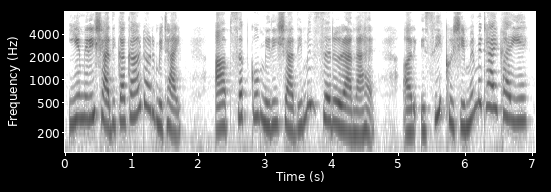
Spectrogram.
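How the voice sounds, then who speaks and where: A polite young female student in a moral-story cartoon, voiced by a woman. Her voice is high and sweet, courteous towards her elders. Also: sing-song, a little slow.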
